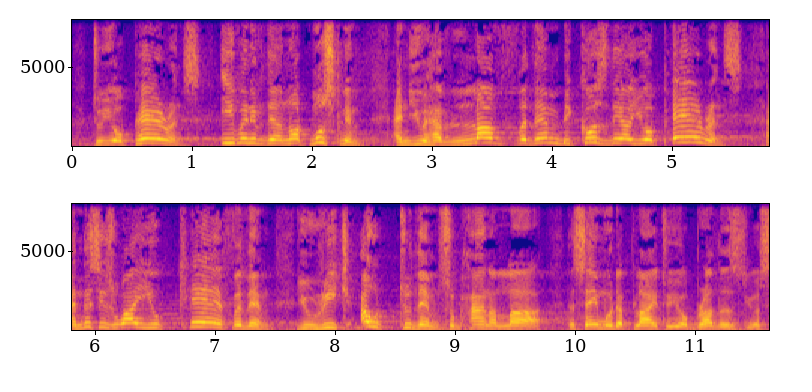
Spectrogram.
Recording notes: Jumu&#8217;ah Lecture from London Holloway Masjid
